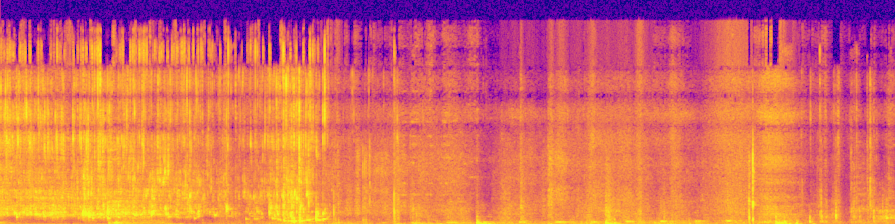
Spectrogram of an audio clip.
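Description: Water runs and drips at a sink or faucet, a faint, irregular splashing and patter with occasional louder drops, fairly close and quiet throughout.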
